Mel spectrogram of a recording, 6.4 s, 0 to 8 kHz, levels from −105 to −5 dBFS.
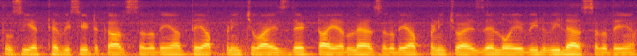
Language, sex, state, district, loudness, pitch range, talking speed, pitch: Punjabi, male, Punjab, Kapurthala, -17 LUFS, 110-115 Hz, 215 wpm, 110 Hz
